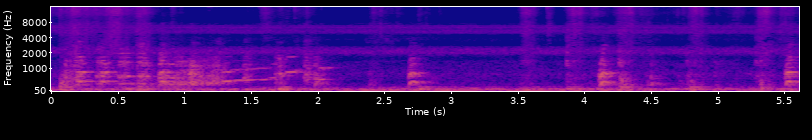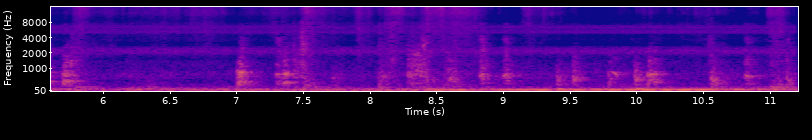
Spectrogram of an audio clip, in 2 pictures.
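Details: Backyard chickens cluck with a rising warble at the start, then sparse short clucks, while a loud low rumble builds toward the end.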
